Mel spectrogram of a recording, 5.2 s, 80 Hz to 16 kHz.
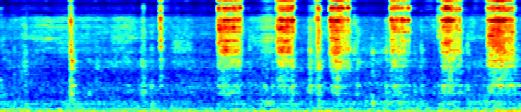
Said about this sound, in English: Just using your 13mm. Tighten the bolt.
